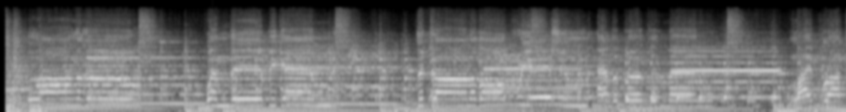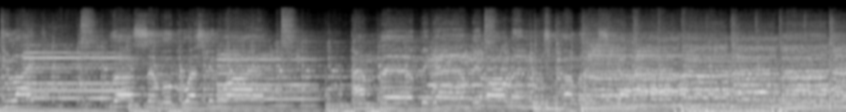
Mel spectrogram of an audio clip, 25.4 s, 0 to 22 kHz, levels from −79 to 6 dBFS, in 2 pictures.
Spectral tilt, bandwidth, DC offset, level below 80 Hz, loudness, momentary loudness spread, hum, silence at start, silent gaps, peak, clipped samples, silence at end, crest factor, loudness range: -4 dB/octave; 16.5 kHz; under 0.1%; -24 dBFS; -11 LUFS; 5 LU; none; 0.1 s; none; 0 dBFS; under 0.1%; 0 s; 12 dB; 3 LU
